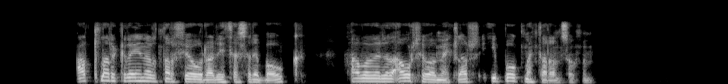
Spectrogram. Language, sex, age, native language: Icelandic, male, 18-19, Icelandic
